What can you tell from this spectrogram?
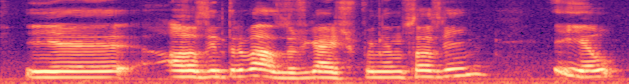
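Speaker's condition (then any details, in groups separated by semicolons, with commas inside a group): Cerebral palsy; uses a wheelchair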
